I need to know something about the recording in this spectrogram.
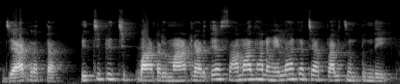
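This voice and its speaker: Woman reading as a young husband, angry, harsh, shouting, sarcastic, audiobook story, mid-pitched voice. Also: a little fast, reverberant, natural voice.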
